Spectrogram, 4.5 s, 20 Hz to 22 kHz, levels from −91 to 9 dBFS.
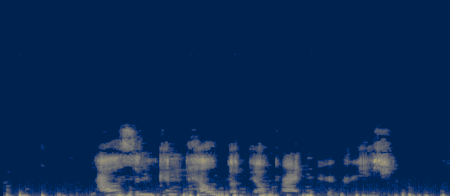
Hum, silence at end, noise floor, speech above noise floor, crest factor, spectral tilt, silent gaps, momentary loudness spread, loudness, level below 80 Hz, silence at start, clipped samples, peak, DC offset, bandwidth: none; 0.05 s; -51 dBFS; 20 dB; 20 dB; -4 dB/octave; none; 14 LU; -31 LUFS; -42 dBFS; 0.05 s; under 0.1%; -12 dBFS; under 0.1%; 8.2 kHz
